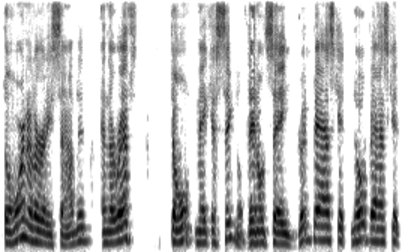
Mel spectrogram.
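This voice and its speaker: A man co-hosting a sports podcast, telling game stories in a lively, casual way and acting out what people said. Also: on the high side, normal speed. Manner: animated storytelling, acts out quotes. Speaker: podcast co-host.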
